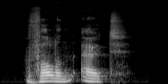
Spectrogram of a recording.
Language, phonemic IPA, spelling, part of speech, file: Dutch, /ˈvɑlə(n) ˈœyt/, vallen uit, verb, Nl-vallen uit.ogg
- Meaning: inflection of uitvallen: 1. plural present indicative 2. plural present subjunctive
